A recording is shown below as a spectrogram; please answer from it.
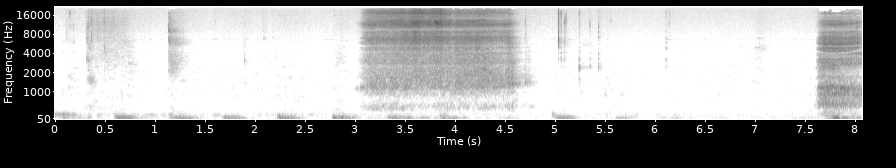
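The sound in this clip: A person imitates smoking a joint with the voice: several short puffing sips, then a long, airy exhale, a few more quick puffs, and a final breathy burst, all fairly faint.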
